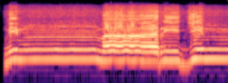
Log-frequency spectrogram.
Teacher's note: jumpa dengan mim sabdu rapatkan bibir dengungkan dua harakat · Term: idgham alghunnah, idgham ma'al gunnah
